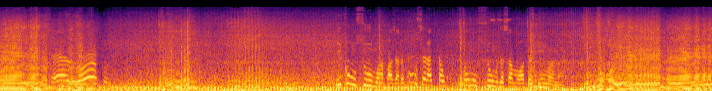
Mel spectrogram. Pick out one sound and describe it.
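A motorcycle engine revs up and down as it changes gear.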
